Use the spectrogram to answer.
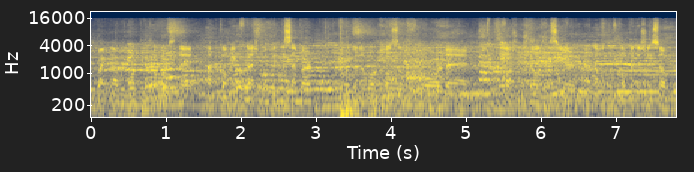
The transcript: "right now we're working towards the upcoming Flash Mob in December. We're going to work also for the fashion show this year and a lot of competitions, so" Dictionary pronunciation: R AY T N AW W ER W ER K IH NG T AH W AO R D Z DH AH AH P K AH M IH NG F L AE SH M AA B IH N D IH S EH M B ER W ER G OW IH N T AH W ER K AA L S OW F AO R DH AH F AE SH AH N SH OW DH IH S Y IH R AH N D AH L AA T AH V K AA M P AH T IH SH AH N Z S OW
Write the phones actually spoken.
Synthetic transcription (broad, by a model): R AY T N AW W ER W ER K IH NG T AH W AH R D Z DH AH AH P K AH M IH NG F L AE SH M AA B IH N D IH S EH M B ER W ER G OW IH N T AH W ER K AA L S OW F AO R DH AH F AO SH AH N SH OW DH IH S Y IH R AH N AH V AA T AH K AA P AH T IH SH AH N S OW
